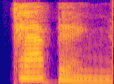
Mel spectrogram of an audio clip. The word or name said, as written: tapping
